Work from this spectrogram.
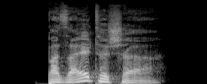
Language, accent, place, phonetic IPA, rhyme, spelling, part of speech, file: German, Germany, Berlin, [baˈzaltɪʃɐ], -altɪʃɐ, basaltischer, adjective, De-basaltischer.ogg
- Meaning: inflection of basaltisch: 1. strong/mixed nominative masculine singular 2. strong genitive/dative feminine singular 3. strong genitive plural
